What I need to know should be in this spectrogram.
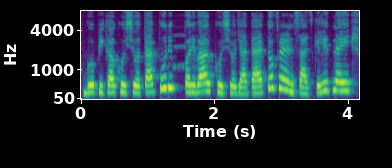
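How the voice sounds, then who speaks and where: Woman, voice-over host, casual episode recap, fairly high voice, mellow warm tone, reads out characters' lines plainly. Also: expressive, brisk. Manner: retells scenes, voicing characters' lines as plain quotes. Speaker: channel host recapping a TV serial. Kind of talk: casual spoken recap narration. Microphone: voice-over recorded separately from the clips.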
